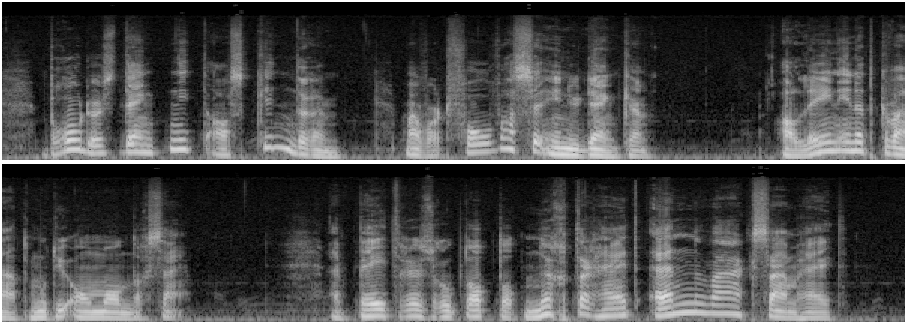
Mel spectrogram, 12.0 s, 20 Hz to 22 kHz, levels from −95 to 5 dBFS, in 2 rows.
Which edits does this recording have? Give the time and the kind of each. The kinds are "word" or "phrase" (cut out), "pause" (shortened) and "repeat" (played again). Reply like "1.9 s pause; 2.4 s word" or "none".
none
